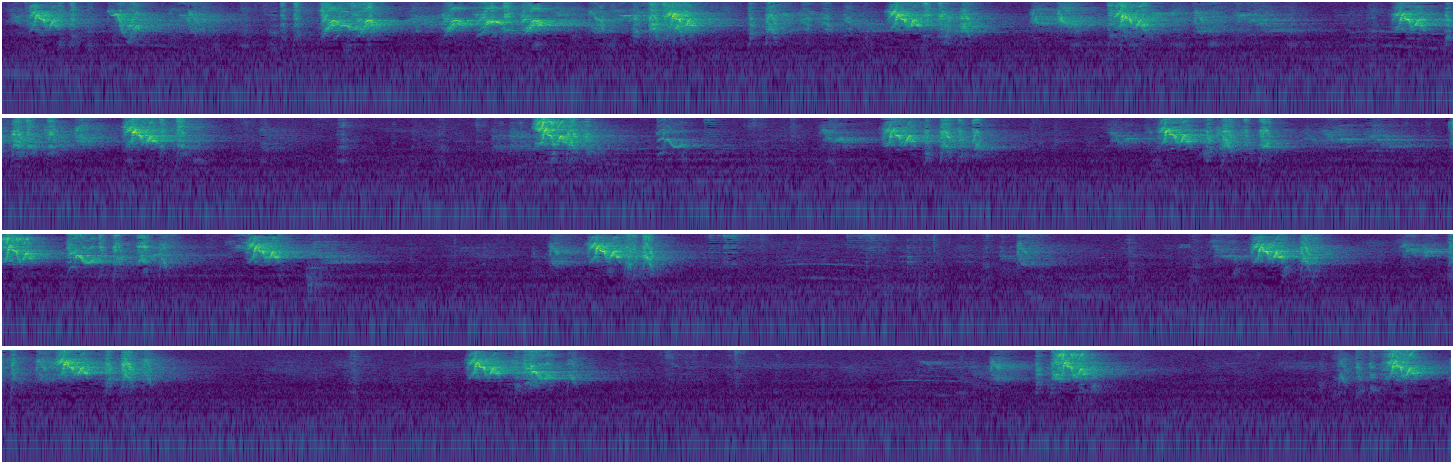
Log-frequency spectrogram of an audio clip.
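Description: Birds chirping: short, high chirps repeated every second or two, over a faint steady low hum.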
